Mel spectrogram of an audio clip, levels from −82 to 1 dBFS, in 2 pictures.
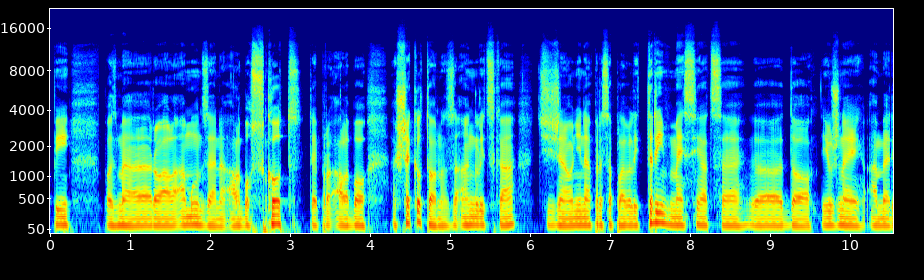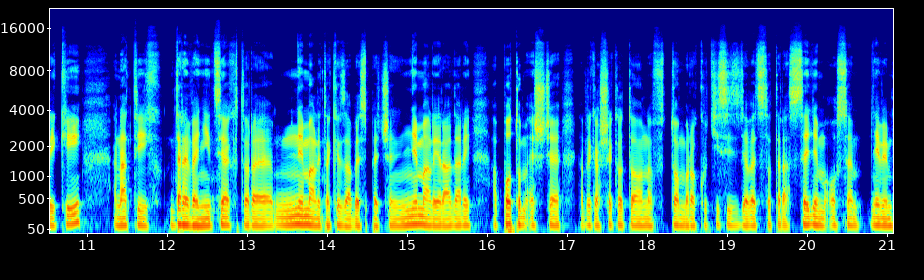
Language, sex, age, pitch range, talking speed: Slovak, male, 20-39, 85-95 Hz, 115 wpm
